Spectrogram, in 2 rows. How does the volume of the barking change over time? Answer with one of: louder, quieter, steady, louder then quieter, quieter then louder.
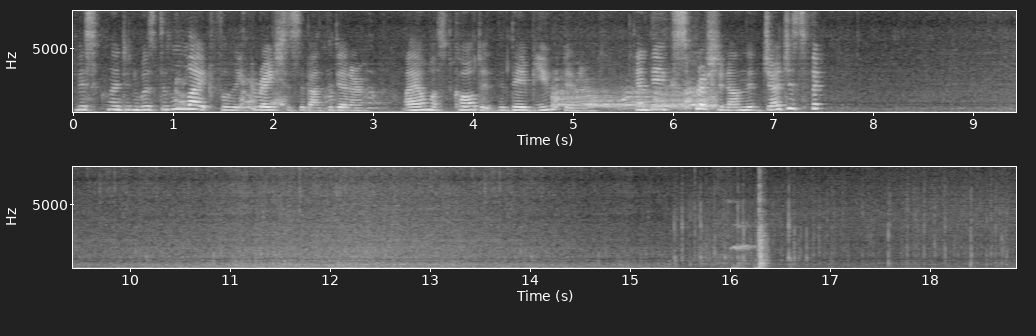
quieter then louder.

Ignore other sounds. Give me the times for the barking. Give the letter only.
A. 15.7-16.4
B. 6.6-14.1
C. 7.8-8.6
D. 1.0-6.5
D.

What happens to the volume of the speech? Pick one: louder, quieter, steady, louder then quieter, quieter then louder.
steady.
